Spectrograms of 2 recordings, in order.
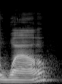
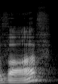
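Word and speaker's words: ו: Now we come to the wow or what in modern pronunciation is the vav.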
